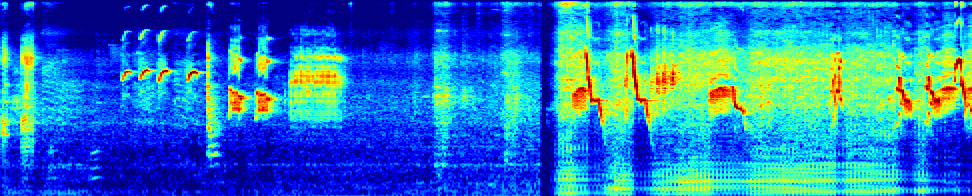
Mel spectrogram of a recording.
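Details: Nias hill myna singing, a chatter of short whistled notes and sharp squawks, quiet at first, then louder varied whistles and harsh calls over a steady background hum.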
